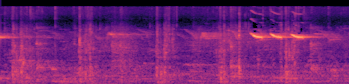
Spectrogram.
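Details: Moroccan tit singing, used to encourage other tits to sing: three bright, slightly falling whistled notes in quick succession near the end, over a faint background of low murmur and soft noises.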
